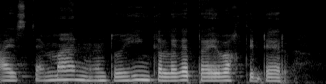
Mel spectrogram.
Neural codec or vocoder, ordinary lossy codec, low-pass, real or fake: vocoder, 44.1 kHz, 128 mel bands, Pupu-Vocoder; none; none; fake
